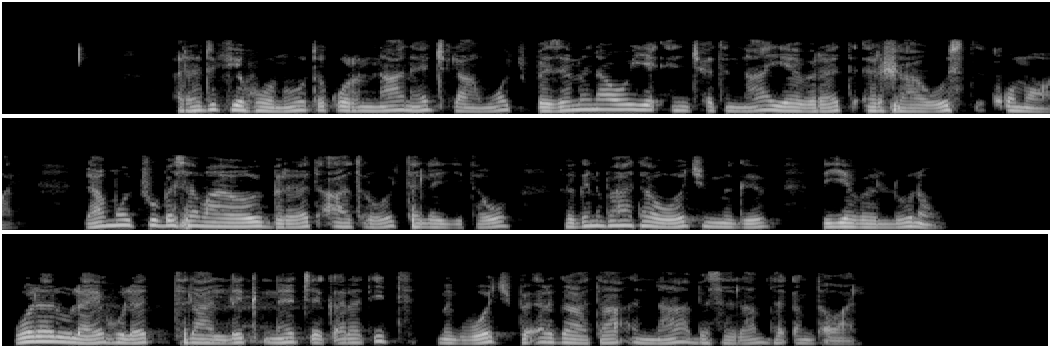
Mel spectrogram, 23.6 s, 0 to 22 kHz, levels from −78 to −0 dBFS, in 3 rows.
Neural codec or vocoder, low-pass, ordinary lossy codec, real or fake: none; 5.4 kHz; MP3, 48 kbps; real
